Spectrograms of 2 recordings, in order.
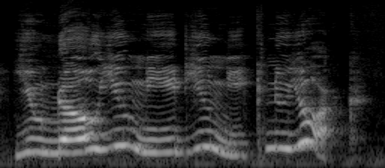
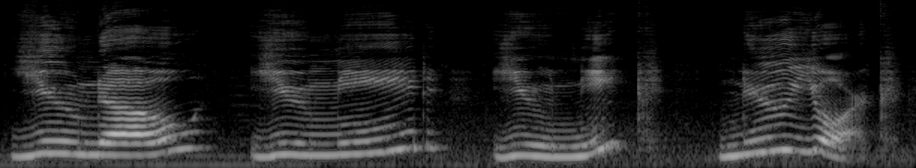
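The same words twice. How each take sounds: First: It is said at a faster pace. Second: It is said at a slower pace.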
